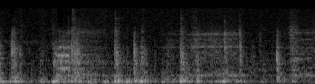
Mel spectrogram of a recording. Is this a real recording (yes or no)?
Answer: yes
